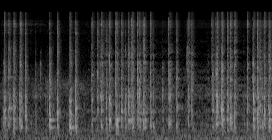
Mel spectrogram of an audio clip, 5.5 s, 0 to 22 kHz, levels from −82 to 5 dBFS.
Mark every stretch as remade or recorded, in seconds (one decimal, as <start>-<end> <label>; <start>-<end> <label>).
0.0-0.9 remade; 0.9-1.7 recorded; 1.7-5.5 remade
